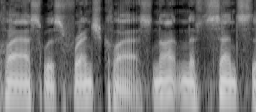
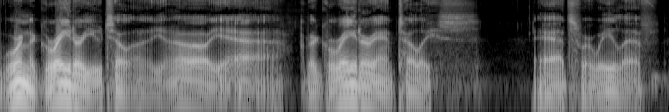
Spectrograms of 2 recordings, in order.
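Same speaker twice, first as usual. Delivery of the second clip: low, soft, self-satisfied murmur; smug rich resident; 6 semitones lower, 5 dB quieter than usual. Acted. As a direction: quietly savour your superior address. Mimics smug rich Greater Antilles residents.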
